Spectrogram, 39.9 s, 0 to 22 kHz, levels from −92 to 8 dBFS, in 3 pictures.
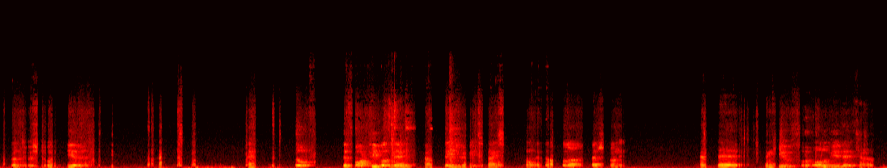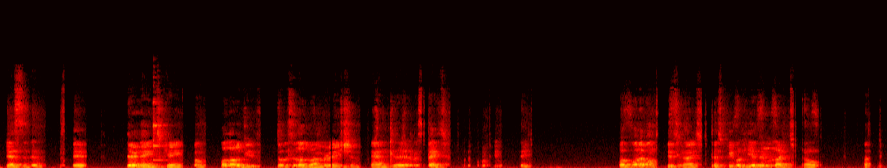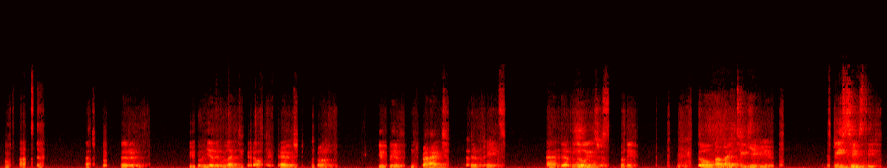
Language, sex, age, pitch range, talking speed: English, male, 30-49, 100-155 Hz, 170 wpm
